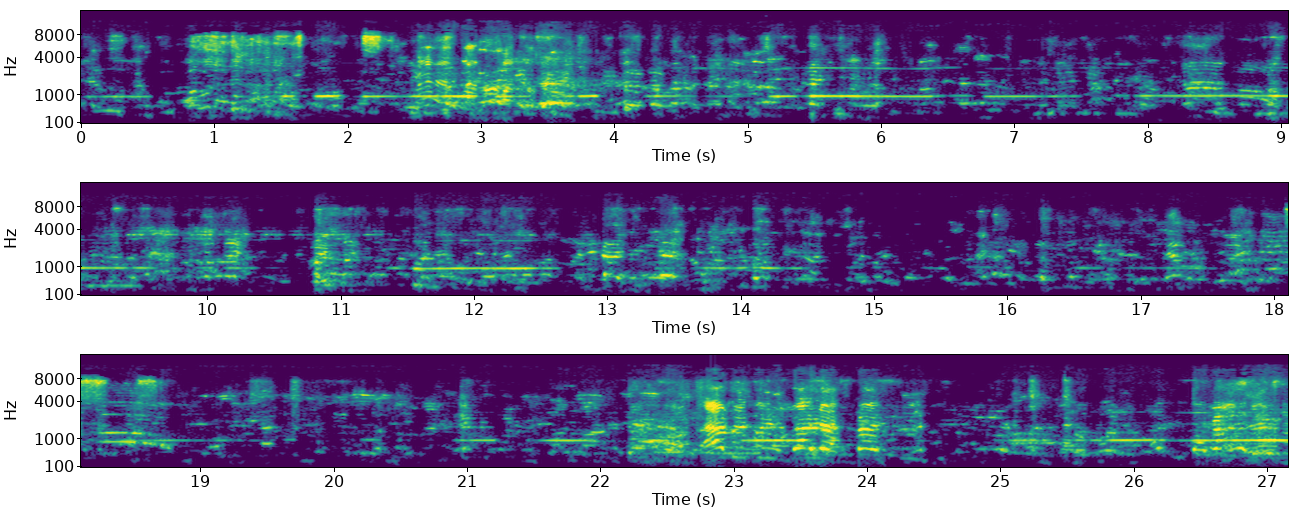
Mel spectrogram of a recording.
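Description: A crowd of young men chants and shouts outdoors.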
